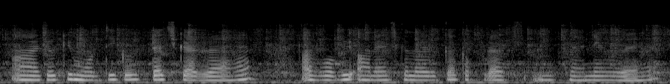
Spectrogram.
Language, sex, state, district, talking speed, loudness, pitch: Hindi, female, Maharashtra, Nagpur, 160 wpm, -29 LUFS, 200 Hz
